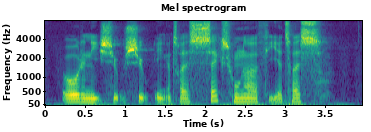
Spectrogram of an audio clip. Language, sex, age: Danish, male, 29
